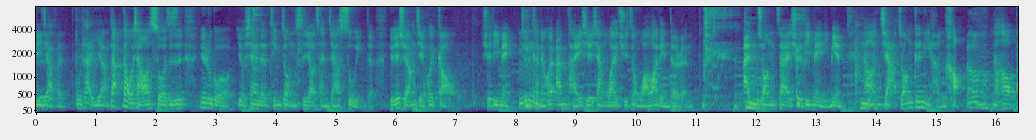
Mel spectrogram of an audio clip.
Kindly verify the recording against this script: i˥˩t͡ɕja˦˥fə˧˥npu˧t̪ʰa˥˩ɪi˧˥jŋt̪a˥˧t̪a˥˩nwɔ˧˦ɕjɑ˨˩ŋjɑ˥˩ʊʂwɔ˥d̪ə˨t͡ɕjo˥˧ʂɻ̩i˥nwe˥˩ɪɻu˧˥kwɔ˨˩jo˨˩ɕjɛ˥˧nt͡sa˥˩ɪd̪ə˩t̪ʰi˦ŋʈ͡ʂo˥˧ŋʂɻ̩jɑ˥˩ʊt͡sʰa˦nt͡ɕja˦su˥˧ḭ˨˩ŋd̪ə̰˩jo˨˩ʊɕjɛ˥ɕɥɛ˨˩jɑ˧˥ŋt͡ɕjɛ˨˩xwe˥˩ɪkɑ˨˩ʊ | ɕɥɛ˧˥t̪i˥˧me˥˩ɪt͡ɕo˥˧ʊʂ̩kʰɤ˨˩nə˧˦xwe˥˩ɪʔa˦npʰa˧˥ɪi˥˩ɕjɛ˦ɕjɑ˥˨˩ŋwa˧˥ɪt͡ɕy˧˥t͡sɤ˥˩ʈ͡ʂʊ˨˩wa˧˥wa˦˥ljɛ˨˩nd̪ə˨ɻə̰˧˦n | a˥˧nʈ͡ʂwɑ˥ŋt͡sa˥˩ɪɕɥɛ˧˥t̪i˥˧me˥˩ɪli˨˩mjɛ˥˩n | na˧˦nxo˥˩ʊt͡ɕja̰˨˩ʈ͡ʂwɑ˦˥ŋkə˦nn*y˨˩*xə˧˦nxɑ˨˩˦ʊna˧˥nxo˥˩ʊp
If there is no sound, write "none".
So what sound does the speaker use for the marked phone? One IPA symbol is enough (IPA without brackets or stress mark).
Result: i˨˩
